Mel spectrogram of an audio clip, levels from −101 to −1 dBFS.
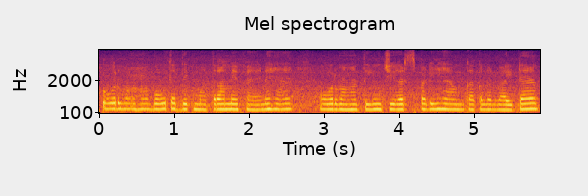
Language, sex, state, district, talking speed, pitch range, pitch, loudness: Hindi, female, Punjab, Fazilka, 185 wpm, 205-220 Hz, 215 Hz, -15 LUFS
